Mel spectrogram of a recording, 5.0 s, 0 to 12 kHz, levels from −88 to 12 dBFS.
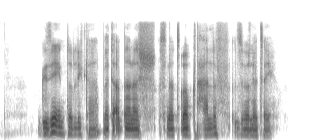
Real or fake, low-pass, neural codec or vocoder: fake; 7.2 kHz; codec, 16 kHz, 2 kbps, X-Codec, HuBERT features, trained on balanced general audio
